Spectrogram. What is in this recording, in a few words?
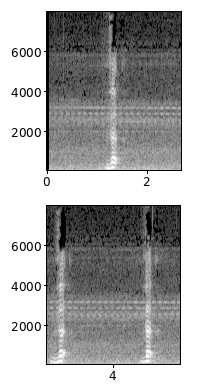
voiced th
